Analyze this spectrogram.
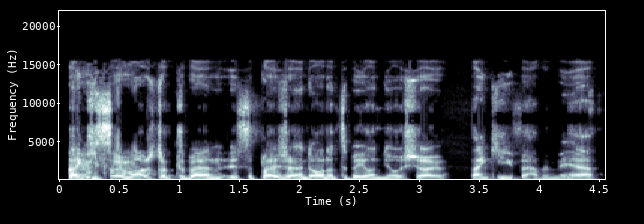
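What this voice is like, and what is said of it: Noticeable, appealing foreign accent. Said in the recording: “he has a great accent, so everybody's going to love listening to ... today because he's got a sexy accent.”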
